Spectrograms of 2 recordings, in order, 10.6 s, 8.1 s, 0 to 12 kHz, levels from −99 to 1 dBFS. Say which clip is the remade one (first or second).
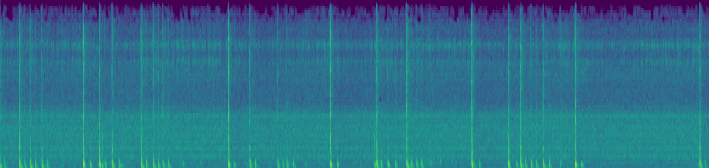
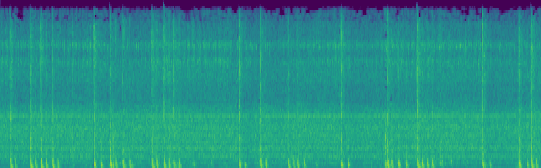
first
